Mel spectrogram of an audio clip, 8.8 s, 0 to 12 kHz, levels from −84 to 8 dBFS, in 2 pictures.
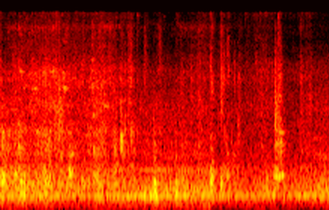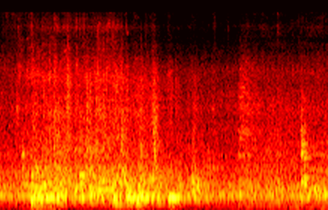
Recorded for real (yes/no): yes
